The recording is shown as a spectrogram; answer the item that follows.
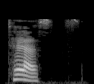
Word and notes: tests: British English

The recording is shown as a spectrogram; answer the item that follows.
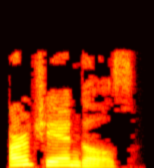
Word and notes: archangels: British English

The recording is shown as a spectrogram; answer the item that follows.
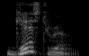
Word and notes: guestroom: British English

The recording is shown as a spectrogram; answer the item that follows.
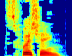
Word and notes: swishing: British English

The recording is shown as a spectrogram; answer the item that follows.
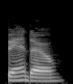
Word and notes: bandeaux: British English

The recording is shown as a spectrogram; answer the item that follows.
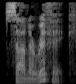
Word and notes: sonorific: British English

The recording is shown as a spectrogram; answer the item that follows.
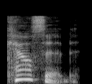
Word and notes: chalcid: British English

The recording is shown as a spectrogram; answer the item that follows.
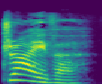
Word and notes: driver: British English

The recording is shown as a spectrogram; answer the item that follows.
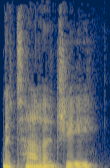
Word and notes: metallurgy: British English

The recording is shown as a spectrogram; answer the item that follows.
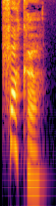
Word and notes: fucker: British English

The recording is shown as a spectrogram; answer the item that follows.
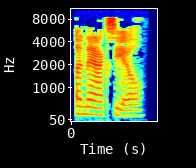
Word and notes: anaxial: British English

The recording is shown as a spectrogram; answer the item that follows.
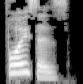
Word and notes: voices: British English

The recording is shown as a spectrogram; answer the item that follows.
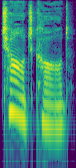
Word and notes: charge card: British English

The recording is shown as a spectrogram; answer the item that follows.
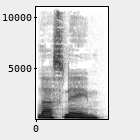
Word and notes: last name: American English

